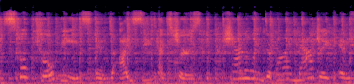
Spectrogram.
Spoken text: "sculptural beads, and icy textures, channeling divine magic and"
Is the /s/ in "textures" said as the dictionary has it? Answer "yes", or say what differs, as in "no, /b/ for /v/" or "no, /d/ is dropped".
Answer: yes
